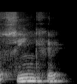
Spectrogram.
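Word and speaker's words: Senge: de Peter Singe. Así se escribe, así se pronuncia y es un libro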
